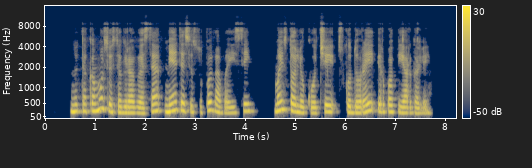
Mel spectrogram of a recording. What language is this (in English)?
Lithuanian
